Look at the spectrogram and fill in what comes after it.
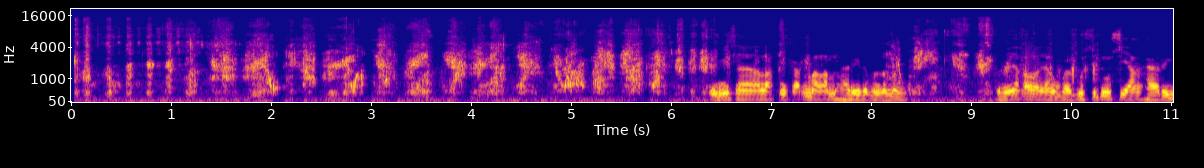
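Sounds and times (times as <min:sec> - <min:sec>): brush scrubbing plastic tray: 0:00.0 - 0:11.0
running water: 0:00.0 - 0:11.0.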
